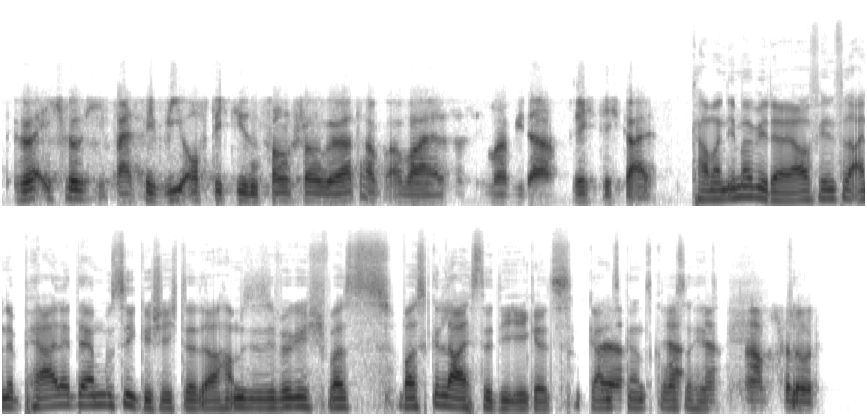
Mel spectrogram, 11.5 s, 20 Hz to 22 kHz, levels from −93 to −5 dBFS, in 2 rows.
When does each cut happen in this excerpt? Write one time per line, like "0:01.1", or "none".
0:03.7
0:10.6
